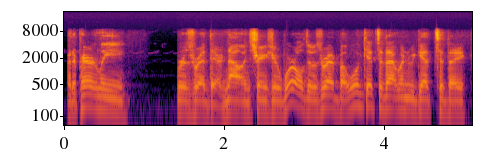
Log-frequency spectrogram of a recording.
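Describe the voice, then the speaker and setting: A man's voice: medium pitch, a little fast, darkish tone, dry recording. A man hosting a casual game build walkthrough, upbeat and chatty, addressing his viewers as captains. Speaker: gaming channel host.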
